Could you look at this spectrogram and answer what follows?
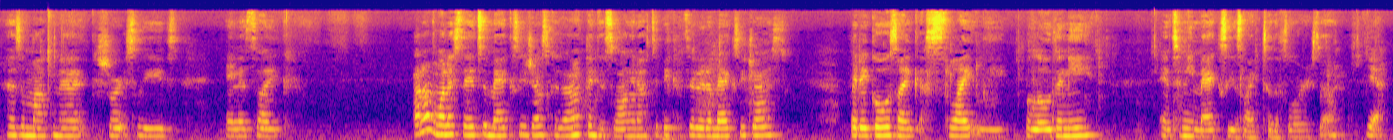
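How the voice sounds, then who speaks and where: In her bedroom, a young woman vlogger chats casually about her shopping haul, playful and often laughing. Her mid-range voice is warm and level at a normal speed, picked up close by a camera mic with slight background noise.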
